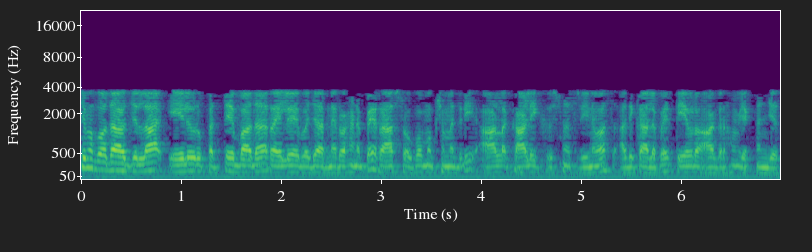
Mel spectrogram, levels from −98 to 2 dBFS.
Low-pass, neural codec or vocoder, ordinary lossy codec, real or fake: 3.6 kHz; none; MP3, 32 kbps; real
